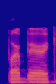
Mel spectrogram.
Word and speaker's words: Barbaric: Barbaric is totally fine. – I bet you had a lot of fun with that as a kid. – You know what? I'm originally from Croatia, and so the pronunciation of my last name has always been one of those things that I've just let go about 20 years ago.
